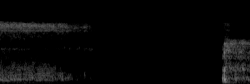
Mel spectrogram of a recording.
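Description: Slow, controlled breathing used to lower the heart rate: one long, breathy airflow that fades out, a silent pause, then another breath that starts abruptly.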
